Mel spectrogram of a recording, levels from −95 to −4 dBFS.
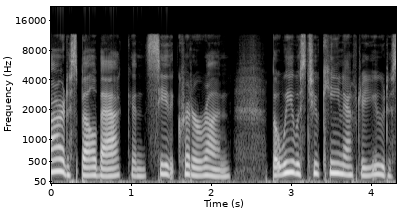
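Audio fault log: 0.0–1.5 s: resampler restarted on every block. The converter ran on each 10 ms block separately and missed the neighbouring samples at each block edge, leaving a small error every 10 ms. Under the speech, this is heard as a 100 Hz buzz.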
